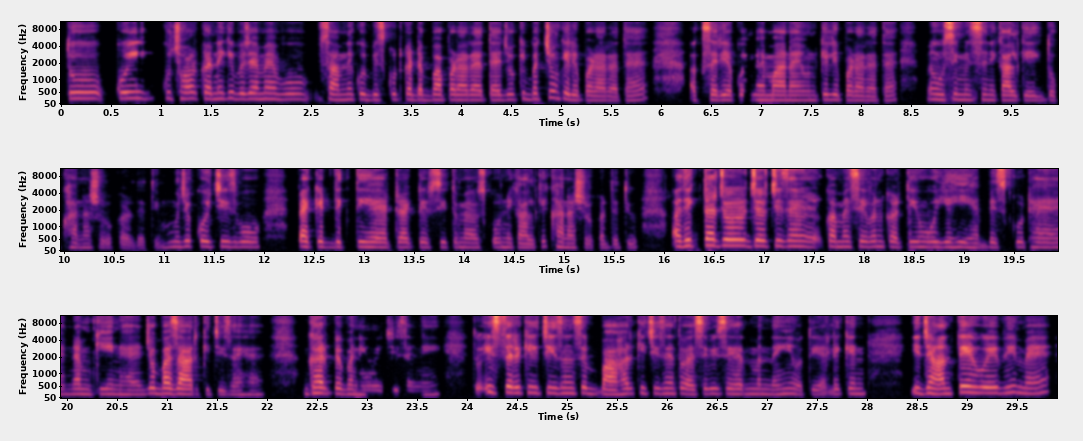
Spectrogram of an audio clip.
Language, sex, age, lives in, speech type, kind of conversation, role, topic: Hindi, female, 50-54, United States, conversation, advice, user, कब और कैसे आपने खाने या खरीदारी जैसे छोटे-छोटे व्यसनों पर अपना नियंत्रण खो दिया?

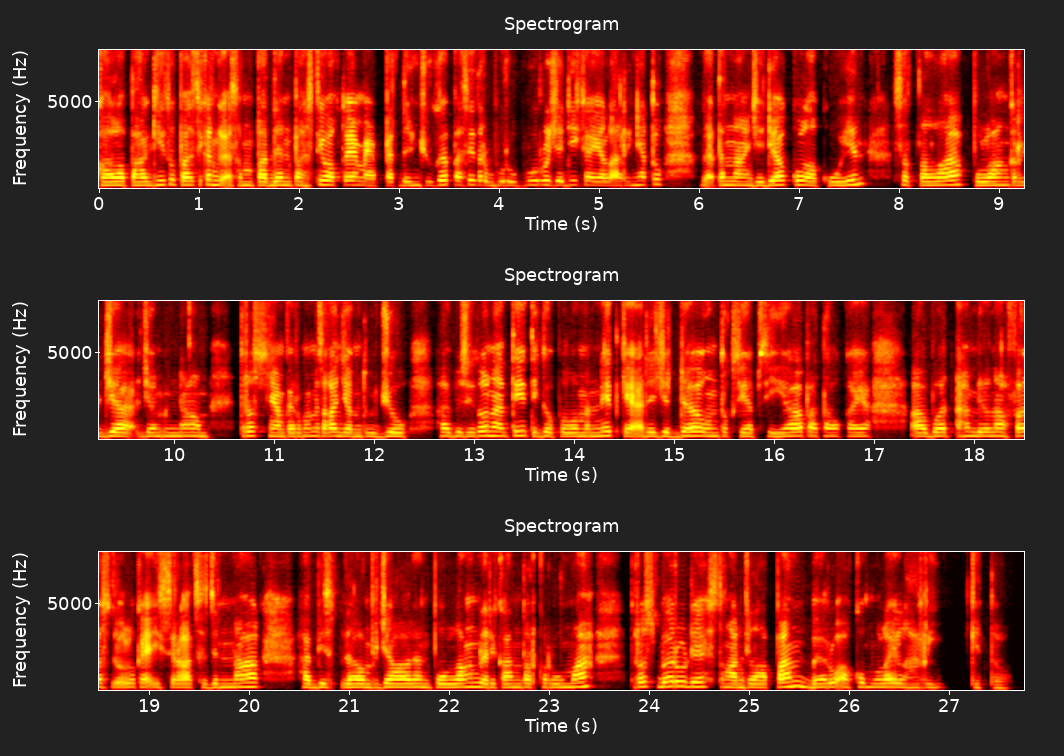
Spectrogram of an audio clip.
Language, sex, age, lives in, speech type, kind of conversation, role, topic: Indonesian, female, 25-29, Indonesia, conversation, podcast, guest, Bagaimana kamu mengatur waktu antara pekerjaan dan hobi?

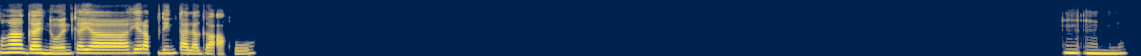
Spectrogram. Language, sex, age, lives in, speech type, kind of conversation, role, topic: Filipino, female, 30-34, Philippines, conversation, advice, user, Paano ako magiging mas kumportable sa malalaking pagtitipon kapag nahihiya ako?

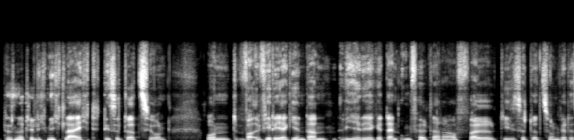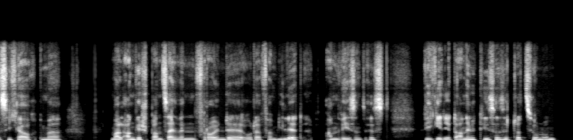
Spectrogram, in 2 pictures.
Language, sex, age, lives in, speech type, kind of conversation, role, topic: German, male, 30-34, Germany, conversation, advice, advisor, Welcher Konflikt in deiner Partnerschaft verursacht dir besonders viel Stress?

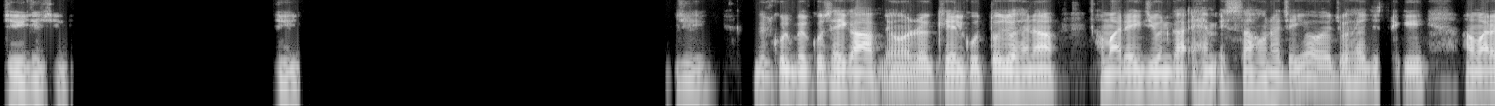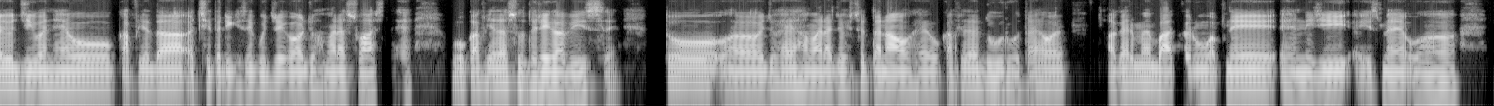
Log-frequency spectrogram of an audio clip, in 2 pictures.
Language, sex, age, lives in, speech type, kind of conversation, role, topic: Hindi, male, 20-24, India, conversation, unstructured, none, आप तनाव कम करने के लिए क्या करते हैं?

